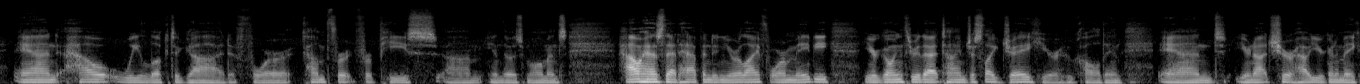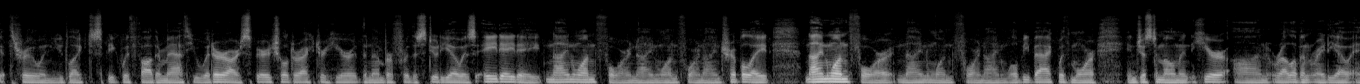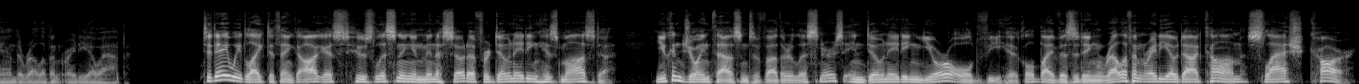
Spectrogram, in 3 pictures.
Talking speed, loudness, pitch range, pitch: 170 wpm, -22 LUFS, 95-115 Hz, 105 Hz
